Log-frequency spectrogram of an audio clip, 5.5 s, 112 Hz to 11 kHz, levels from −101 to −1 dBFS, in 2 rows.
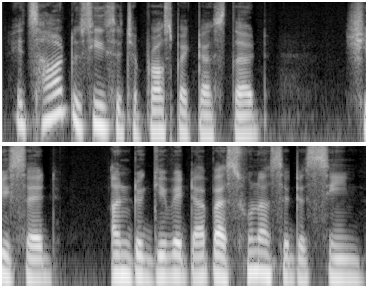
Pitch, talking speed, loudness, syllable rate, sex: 160 Hz, 255 wpm, -18 LUFS, 5.2 syllables/s, male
